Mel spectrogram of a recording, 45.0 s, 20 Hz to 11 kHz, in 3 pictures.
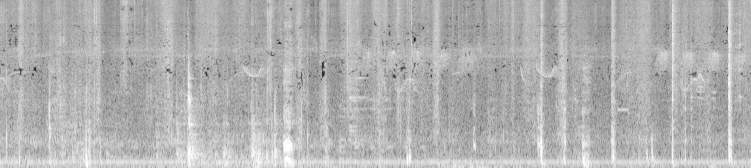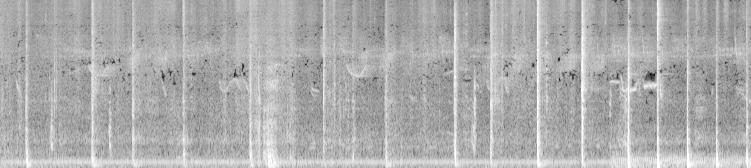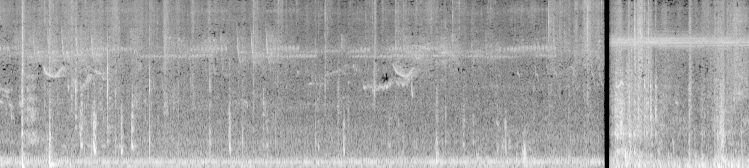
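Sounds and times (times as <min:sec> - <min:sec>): chickens clucking: 0:00.0 - 0:20.9, 0:24.2 - 0:26.3, 0:27.1 - 0:41.9
tool striking soil: 0:10.7 - 0:11.4, 0:12.2 - 0:16.2, 0:16.8 - 0:20.7, 0:21.4 - 0:32.2.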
